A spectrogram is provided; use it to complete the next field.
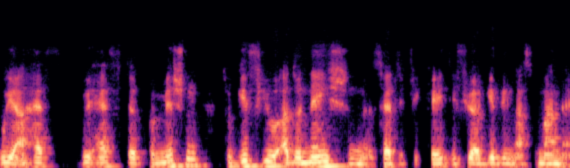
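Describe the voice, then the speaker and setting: At a fairly quick pace, a man with a non-native accent speaks in fairly even intonation. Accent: non-native English speaker. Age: 40s. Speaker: fraternal order member. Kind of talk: interview. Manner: halting.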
